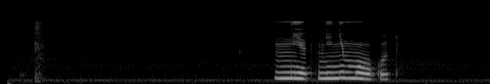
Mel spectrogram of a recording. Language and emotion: Russian, sad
